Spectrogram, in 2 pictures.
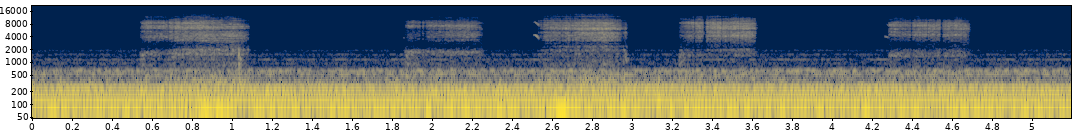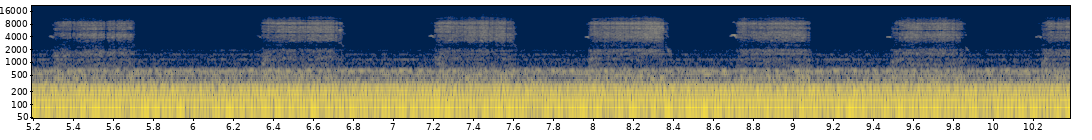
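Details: Rapid hissing begging from wild barn owl chicks as the female feeds them a rodent in a research nest box, about thirteen rasping bursts, some close together, over steady low hum.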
